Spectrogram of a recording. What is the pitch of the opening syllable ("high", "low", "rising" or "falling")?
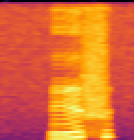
rising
